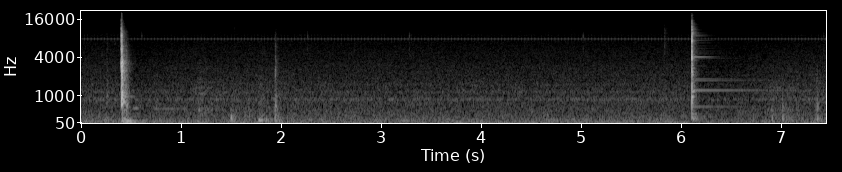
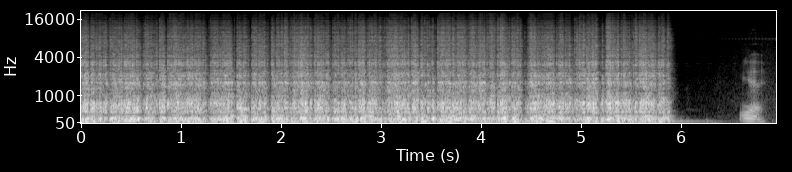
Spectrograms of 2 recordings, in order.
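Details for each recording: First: Pioneer SA-8800 Mk2 amplifier after protection-circuit repair: quiet room, then one crisp click seconds after power-on as speaker protection relay pulls in on its delay, as it should. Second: Pioneer SA-8800 Mk2 amplifier after recapping and protection circuit repair: harsh irregular crackling and popping through the speakers; suspected faulty transistors in one power amplifier, not confirmed.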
